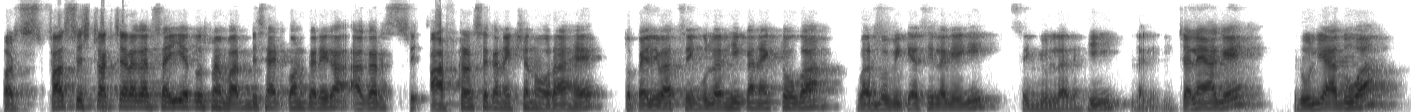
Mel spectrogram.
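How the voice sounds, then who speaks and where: Bright-voiced male grammar teacher. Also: on the high side, a little fast, hardly any pauses. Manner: explains step by step, asks students questions. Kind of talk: classroom grammar lesson.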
